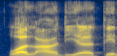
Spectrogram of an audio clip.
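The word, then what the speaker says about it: والعاديات: Bacanya kalau dihentikan jadi wal adiyat.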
